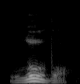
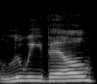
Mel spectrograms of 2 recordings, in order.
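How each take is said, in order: First: Louisville as two syllables, LOO-vul; Louisville with the middle "ee" dropped; local pronunciation. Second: Louisville as three syllables, LOO-ee-vill; Louisville fully sounded out, "LOO-ee-vill"; central New York pronunciation. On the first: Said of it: "now I have to say this right". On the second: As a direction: say Louisville with a clear "ee" in the middle. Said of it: "It's not Louisville in my central New York accent". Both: Shown as a demonstration.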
